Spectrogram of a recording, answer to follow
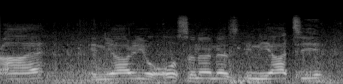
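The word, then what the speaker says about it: inyari: going to give you the easiest spelling for pronunciation purposes so in gloo is elephant Inari i n y a r i Inari or also known as inati is Buffalo L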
